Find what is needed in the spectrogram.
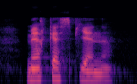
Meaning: Caspian Sea
- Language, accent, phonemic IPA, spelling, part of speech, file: French, France, /mɛʁ kas.pjɛn/, mer Caspienne, proper noun, LL-Q150 (fra)-mer Caspienne.wav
